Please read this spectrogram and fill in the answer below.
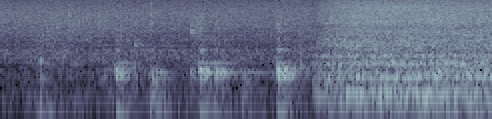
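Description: Silicone spatula stirring and scraping onions, celery and mushrooms in a non-stick pan over a soft frying sizzle, a few separate scrapes. A steadier hiss swells in near the end.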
